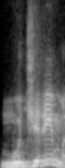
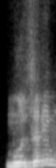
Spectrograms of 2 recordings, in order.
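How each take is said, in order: First: The consonant after mu is a j sound. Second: The consonant after mu is a z sound. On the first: The speaker calls it right. "मुजरिम है" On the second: The speaker calls it wrong. "मुजरिम नहीं होता है"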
